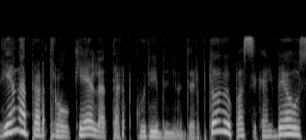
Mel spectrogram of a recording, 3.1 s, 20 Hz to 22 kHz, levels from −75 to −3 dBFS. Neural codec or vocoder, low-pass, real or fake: codec, 16 kHz in and 24 kHz out, 1.1 kbps, FireRedTTS-2 codec; 7.2 kHz; fake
